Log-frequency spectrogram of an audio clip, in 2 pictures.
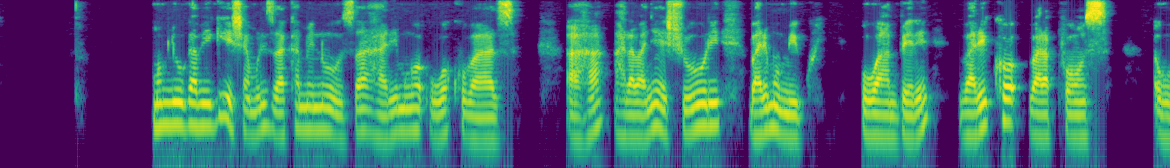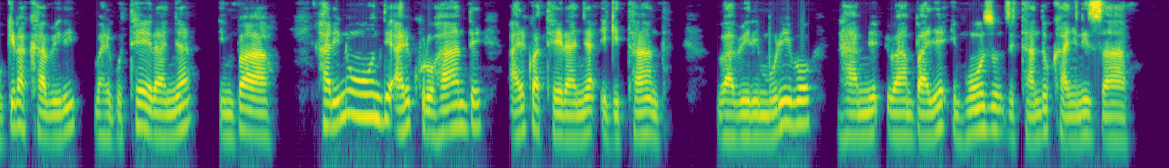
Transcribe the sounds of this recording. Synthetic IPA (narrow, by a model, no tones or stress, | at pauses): mumɲuːɡaβiːɡiʃamuɾizakʰaminuːzaɦaɾimŋo̞ʔuwo̞kʰuβazḁ | aɦahaɾaβaɲe̞ːʃuːɾiβaɾimumiɡwi | uwaːmbe̞ɾe̞ | βaɾikʰo̞βaɾapʰoːnsḁ | ukuɡiɾakʰaβiɾi | βaɾiɡutʰe̞ɾaɲa | imbaːho | haɾinuwuːndiʔaɾikʰuɾuɦaːnde̞ | aɾikoatʰe̞ːɾaɲaʔiɡitʰaːndḁ | βaβiɾimuɾiβo̞ | n̥haβaːmbaje̞ʔim̥huːzozitʰaːndukʰaɲe̞nizaːβo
